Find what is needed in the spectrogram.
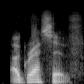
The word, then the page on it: aggressive: American English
